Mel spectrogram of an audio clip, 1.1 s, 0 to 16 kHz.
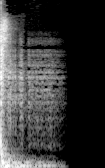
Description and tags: Power Motion Kick Drum - Nova Sound
Sound For The Peaceful 16 - Percussion Instruments developed by Nova Sound and Erace The Hate for the Power Two The Peaceful Campaign. Sounds Designed By Nova Sound
We need your support to continue this operation! You can support by:
Hop, Sound, Nova, Drum, Motion, Drums, Hip, Erace, Percussion, Hate, Kick, The, Power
